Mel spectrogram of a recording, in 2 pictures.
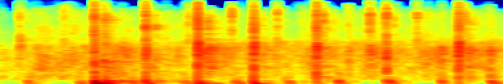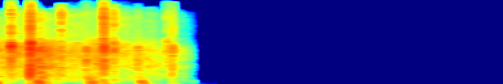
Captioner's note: applause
